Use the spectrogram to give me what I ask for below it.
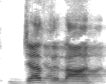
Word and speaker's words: جذلان: جواب: جزلان، اس کا صحیح تلفظ جذلان رال کے ساتھ ہے، اس کے معنی خوش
